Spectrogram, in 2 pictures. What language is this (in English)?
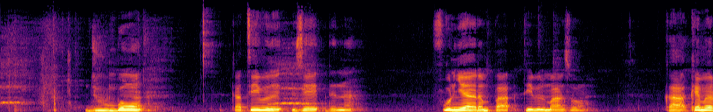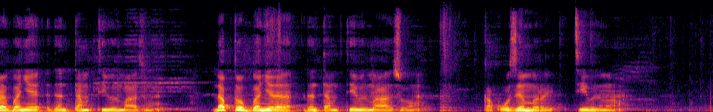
Dagbani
